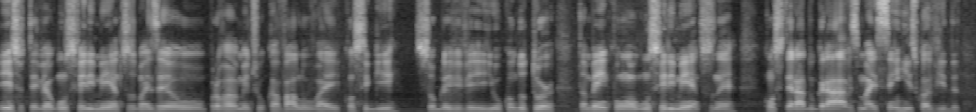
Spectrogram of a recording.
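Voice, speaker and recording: With ordinary variation in pitch, a man talks at a moderate speed. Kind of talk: interview answer. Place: station. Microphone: handheld.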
